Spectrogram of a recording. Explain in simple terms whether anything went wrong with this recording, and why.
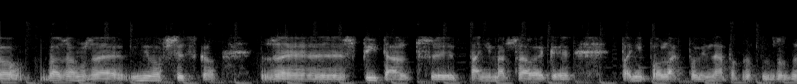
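Nothing went wrong here: the sound carries the normal signature of a wideband call link, with nothing above 8 kHz, and no fault can be heard anywhere in it.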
